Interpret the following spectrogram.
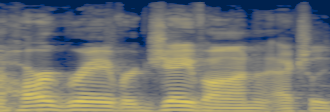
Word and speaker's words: Javon: bit but he's definitely good CJ Gardner Johnson Javon Hargrave or Jayvon actually it's pronounced John Franklin Myers we know about Zach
